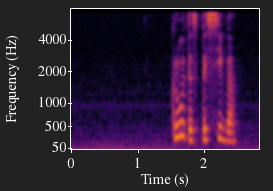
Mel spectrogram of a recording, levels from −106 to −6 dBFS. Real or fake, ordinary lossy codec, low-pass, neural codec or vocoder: real; none; 7.2 kHz; none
